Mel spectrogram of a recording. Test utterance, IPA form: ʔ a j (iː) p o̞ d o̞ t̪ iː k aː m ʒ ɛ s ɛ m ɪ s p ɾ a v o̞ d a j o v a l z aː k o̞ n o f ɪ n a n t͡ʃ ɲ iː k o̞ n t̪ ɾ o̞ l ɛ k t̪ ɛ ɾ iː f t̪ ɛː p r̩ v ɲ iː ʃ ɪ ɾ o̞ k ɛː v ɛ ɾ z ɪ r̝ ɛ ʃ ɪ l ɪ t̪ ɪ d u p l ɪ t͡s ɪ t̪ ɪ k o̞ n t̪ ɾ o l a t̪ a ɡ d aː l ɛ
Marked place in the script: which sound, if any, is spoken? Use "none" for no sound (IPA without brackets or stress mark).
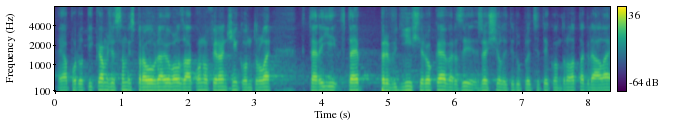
aː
